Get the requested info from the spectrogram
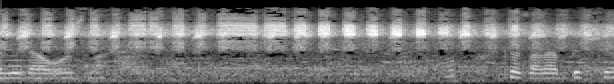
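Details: Several cicadas in Split, one coming closer, produce a shrill rhythmic buzzing pulsed roughly three times a second, while brief wavering voice sounds break in at the start and near the end.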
